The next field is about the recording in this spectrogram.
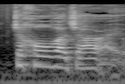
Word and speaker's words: Jehovah Jireh: This in Hebrew, it says Jehovah Jireh, or the J actually should be pronounced as Y.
